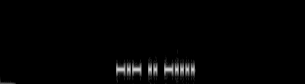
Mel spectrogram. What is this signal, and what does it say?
Morse code, heard as a keyed tone, about 47 wpm, 700 Hz. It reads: KI6
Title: USA Call Sign Prefixes - 45wpm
